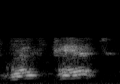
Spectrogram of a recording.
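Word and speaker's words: Grosse Tête: the town is pronounced gross tet uh it's actually a French name you gr and it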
